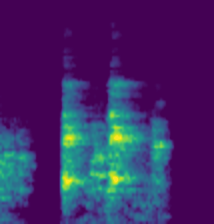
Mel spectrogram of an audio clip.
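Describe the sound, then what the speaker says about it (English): Dogs bark indoors, loud and close: one short yelp, a pause, then a longer run of overlapping sharp barks that fades out. "sorry for my dogs"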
